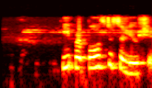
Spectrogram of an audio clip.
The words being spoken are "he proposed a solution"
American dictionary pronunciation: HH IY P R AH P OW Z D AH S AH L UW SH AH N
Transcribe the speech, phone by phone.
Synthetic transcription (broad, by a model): HH IY P R AH P OW Z D AH S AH L UW SH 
